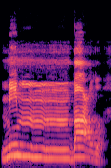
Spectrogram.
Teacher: नून की आवाज़ को मीम के साथ बदल कर अदा किया जाएगा। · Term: इक़लाब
